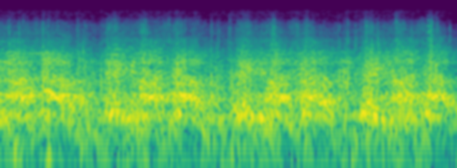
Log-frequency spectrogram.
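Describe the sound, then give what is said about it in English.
Thousands of rioting off-duty police officers shouting and yelling together as they storm through barricades, run on top of cars and charge the stairs of City Hall, a dense, continuous roar of many voices that swells and surges in loud waves without pause. “Thousands of cops stormed through the barricades and ran on top of cars as they charged the stairs of City Hall.”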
